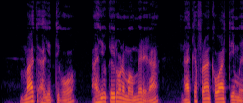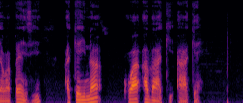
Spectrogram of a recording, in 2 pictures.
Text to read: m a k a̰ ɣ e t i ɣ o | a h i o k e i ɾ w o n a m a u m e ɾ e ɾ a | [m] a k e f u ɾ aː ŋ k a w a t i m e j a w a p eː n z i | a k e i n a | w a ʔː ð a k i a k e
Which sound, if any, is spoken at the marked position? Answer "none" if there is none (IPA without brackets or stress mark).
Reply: n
